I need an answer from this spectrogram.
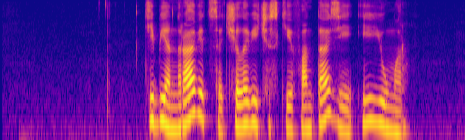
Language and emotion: Russian, neutral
